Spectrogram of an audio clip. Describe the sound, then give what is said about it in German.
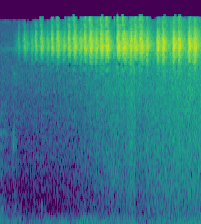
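Great green bush-cricket chirping in a rapid, even train of very high-pitched buzzy pulses that swell gradually louder and continue unbroken, with no voices. “Heute also das große grüne Heupferd. Wir haben ein Geräusch, von dem wir hoffen, dass es das große grüne Heupferd gut abbildet.”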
